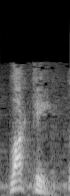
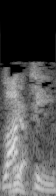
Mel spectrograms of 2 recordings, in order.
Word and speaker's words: Lochte: Ryan Lochte? – Lochte. – Lochte.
